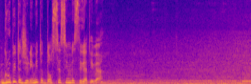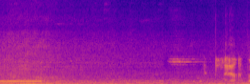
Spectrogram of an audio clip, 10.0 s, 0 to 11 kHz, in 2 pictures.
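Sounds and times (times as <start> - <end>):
street traffic: 0.0 - 10.0
car passing: 1.5 - 10.0
phone ringback tone: 4.8 - 6.0.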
